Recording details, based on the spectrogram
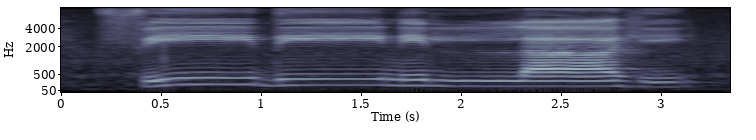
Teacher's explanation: यहाँ दीनिल्लाही में देखिए लफ्ज़ अल्लाह जिसके ऊपर लाम के ऊपर तशदीद और खड़ा ज़बर है, इससे पहले नून पे ज़ेर आ गया है, तो लाम को हम बारीक पढ़ेंगे।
